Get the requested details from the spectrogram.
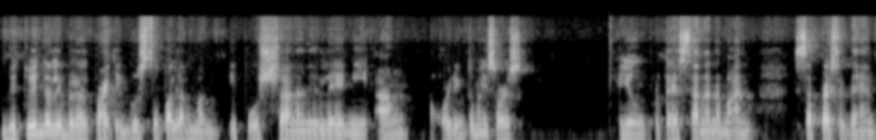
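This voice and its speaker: A man speaks quietly at a moderate pace. His voice has a medium pitch, ordinary pitch variation and a dark, mellow tone. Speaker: political commentary vlogger. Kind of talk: casual political commentary. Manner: lowered, quieter voice.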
